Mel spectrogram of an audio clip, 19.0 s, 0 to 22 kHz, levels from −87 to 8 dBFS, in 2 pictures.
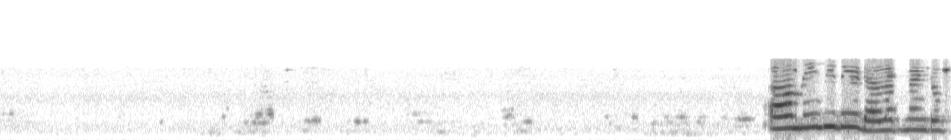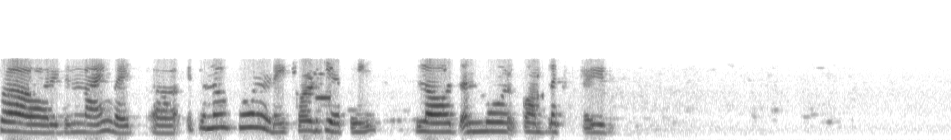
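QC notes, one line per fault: No faults found on this pass. The speech sits in a telephone band of roughly 200 Hz to 3.4 kHz, with nothing above 3.8 kHz and only light coding texture, as expected from a G.726 ADPCM link at 32 kbit/s.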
